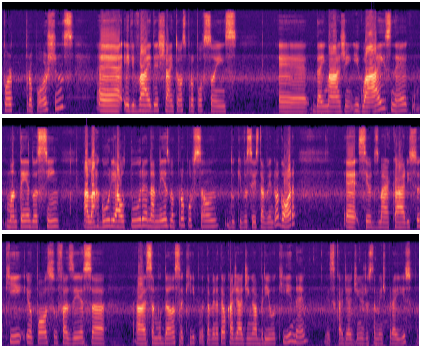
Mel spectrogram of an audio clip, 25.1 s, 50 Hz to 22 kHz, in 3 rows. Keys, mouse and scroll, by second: 15.4 click, 22.9 click, 23.7 click, 24.2 click.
